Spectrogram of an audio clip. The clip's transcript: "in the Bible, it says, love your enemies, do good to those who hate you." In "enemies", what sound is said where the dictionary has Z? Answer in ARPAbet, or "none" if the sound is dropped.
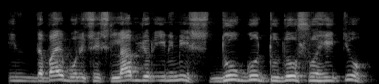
S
